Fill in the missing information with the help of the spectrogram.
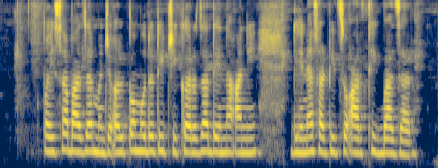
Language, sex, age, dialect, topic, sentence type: Marathi, female, 25-30, Southern Konkan, banking, statement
